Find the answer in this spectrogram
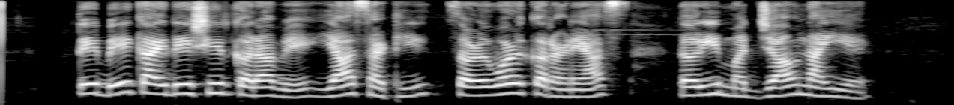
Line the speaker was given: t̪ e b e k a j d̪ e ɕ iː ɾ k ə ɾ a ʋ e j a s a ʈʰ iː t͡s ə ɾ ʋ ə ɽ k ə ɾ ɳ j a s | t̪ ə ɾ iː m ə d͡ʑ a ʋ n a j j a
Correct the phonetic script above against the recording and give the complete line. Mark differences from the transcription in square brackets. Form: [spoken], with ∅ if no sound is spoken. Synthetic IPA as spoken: t̪ e b e k a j d̪ e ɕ iː ɾ k ə ɾ a ʋ e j a s a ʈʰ iː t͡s ə [ɭ] ʋ ə [ɭ] k ə ɾ ɳ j a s | t̪ ə ɾ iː m ə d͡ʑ a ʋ n a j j [e]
